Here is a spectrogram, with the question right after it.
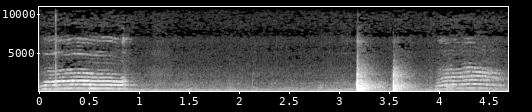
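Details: Domestic cat with two legs, indoors; two drawn-out meows, one at the start and one near the end, with sharp thumps between them.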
